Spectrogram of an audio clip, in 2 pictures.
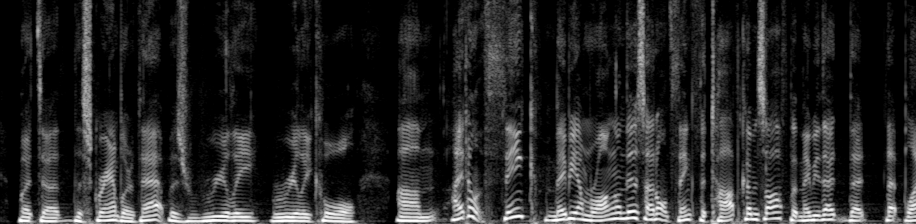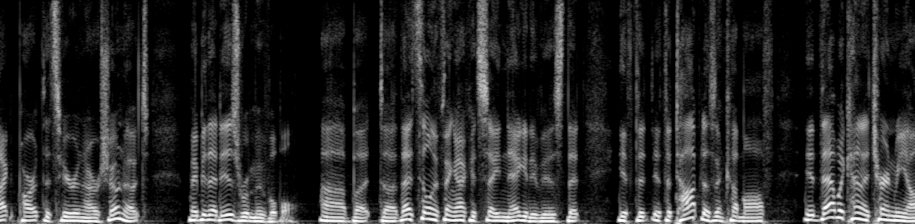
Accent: Texas, United States; because I'm a Texan. I've always lived in Texas.

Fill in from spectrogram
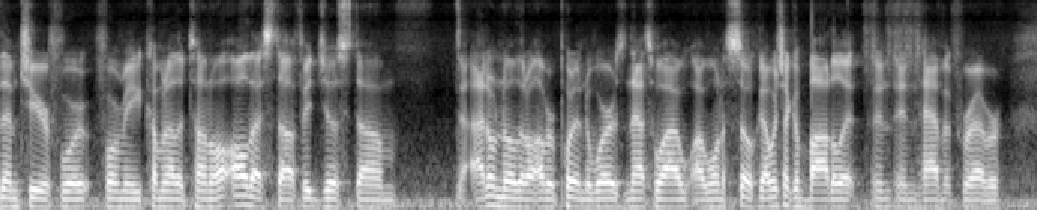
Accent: Ohio, United States; born there; I was born in Ohio, but I live here and I'll always be here.

